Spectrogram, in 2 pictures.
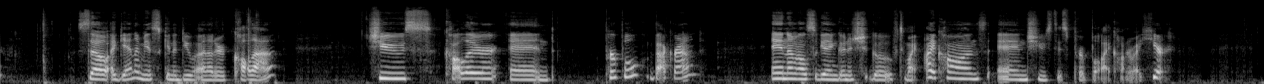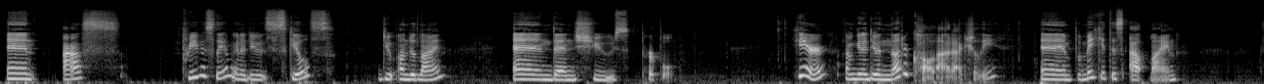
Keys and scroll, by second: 15.4 super+a.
